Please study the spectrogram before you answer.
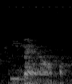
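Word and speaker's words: peameal: Also, these are called, it's spelled P-E-A-M-E-L, but they pronounce it female here.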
